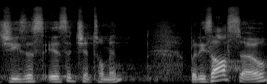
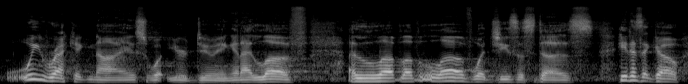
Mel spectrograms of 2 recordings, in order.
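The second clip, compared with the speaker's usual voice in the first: ordinary talk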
